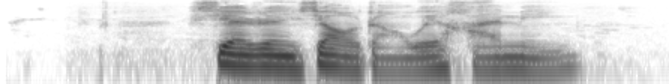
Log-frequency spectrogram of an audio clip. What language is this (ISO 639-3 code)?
zho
